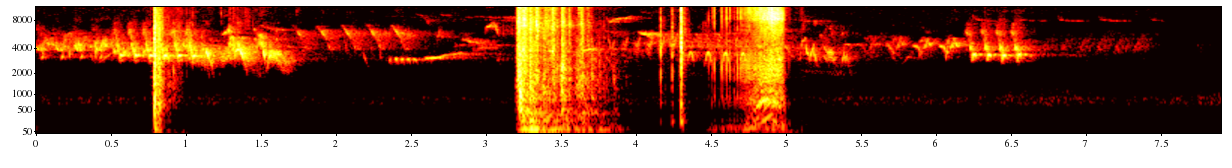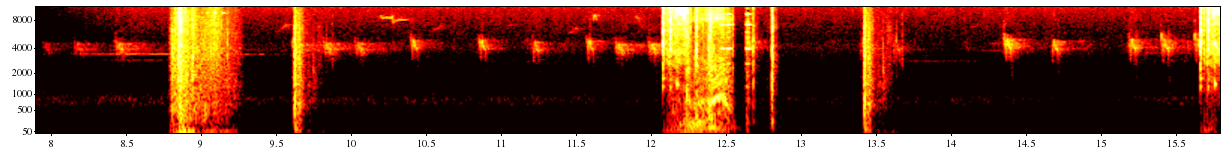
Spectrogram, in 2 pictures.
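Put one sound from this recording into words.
Short game menu clicks and thumps sound now and then.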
